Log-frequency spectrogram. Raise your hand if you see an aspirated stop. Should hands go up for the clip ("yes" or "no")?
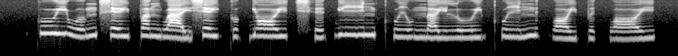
yes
